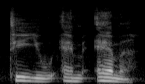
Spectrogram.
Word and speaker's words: tummler: You almost got it right. Tummler.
